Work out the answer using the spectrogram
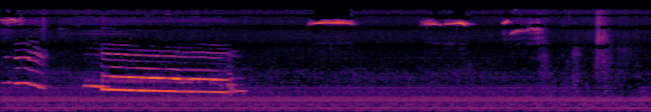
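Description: Alaskan Malamute puppy making its 'woo' sound: a short falling call, then one long call of about two seconds that slides slowly down in pitch.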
